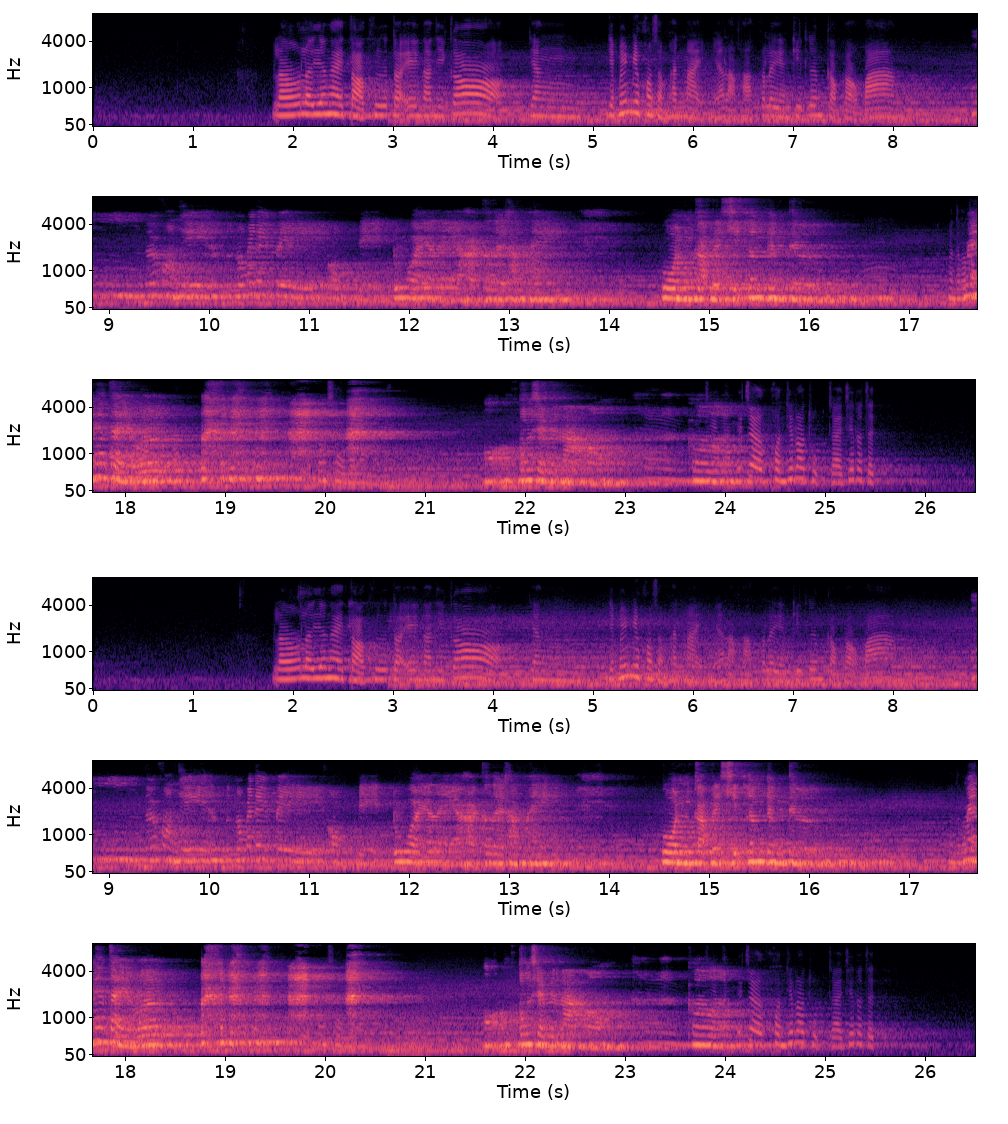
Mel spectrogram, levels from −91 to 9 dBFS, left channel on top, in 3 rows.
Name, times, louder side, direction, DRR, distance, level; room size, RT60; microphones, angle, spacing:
voice 1, 1.8-8.2 13.2-13.4 16.5-17.0 17.4-18.2 19.7-20.7 23.2-25.5, left 2 dB, 20° left, 12 dB, 0.5 m, -30 dB
sound 1, 2.9-22.5, right 2 dB, 45° right, 0.6 m, -34 dB
voice 2, 8.8-13.9 14.5-16.4 17.5-20.4 21.6-24.1, right 1 dB, 75° right, 0 dB, 2.9 m, -23 dB
25.0 x 19.0 x 6.6 m, 2.7 s
head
